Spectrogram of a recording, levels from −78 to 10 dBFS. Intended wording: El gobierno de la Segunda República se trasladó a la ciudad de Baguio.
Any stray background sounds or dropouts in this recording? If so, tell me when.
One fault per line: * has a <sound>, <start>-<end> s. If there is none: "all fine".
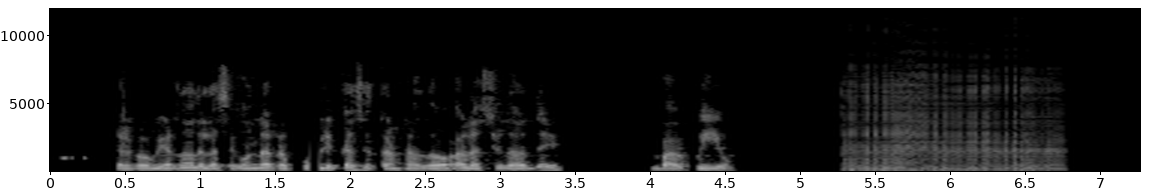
* has a dropout, 1.7-1.8 s
* has a squeak, 5.2-6.8 s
